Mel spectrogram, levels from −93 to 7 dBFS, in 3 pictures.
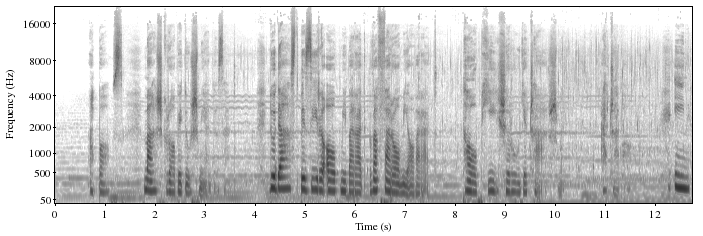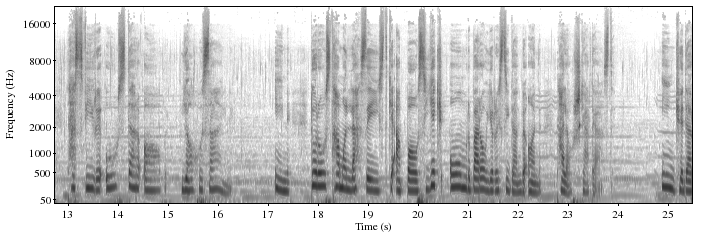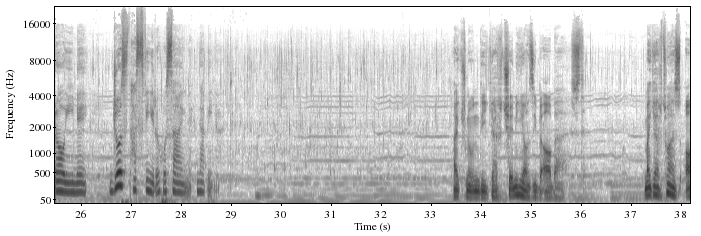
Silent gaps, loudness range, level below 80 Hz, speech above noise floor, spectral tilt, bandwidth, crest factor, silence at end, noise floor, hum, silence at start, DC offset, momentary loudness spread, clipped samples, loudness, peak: none; 9 LU; -48 dBFS; 28 dB; -4.5 dB/octave; over 20 kHz; 20 dB; 0 s; -51 dBFS; none; 0.7 s; under 0.1%; 22 LU; under 0.1%; -23 LUFS; -4 dBFS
